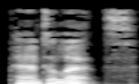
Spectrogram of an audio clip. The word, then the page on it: pantalettes: British English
